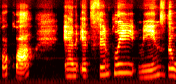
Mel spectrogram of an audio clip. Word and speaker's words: pourquoi: what is pourquoi well it's actually a French word pronounced pourquoi and it simply means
